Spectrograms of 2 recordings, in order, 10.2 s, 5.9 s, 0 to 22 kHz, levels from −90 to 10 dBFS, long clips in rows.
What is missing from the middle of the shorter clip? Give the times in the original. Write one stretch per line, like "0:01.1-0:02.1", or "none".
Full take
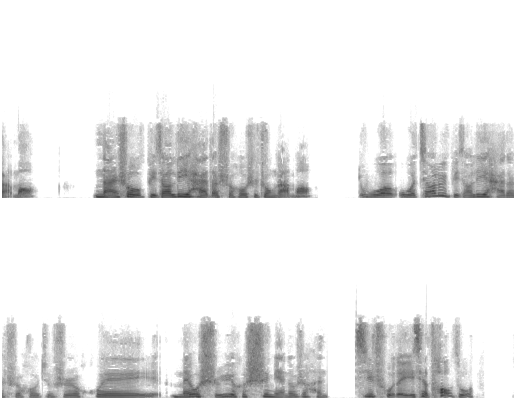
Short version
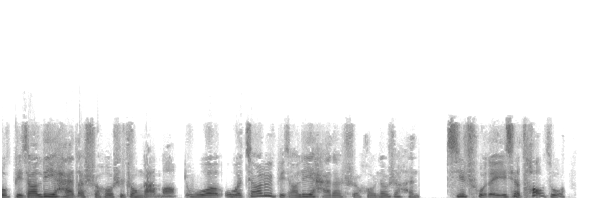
0:03.1-0:03.5
0:05.5-0:08.0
